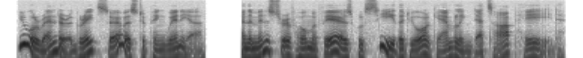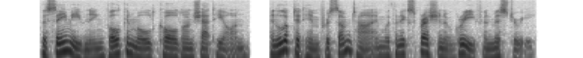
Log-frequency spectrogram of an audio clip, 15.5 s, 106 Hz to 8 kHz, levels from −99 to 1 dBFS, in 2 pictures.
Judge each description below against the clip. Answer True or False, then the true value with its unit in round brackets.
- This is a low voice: True (115 Hz)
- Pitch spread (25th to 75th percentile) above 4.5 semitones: True (5.1 semitones)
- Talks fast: False (165 wpm)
